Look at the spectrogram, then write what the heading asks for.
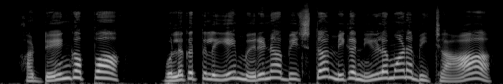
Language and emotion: Tamil, surprised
